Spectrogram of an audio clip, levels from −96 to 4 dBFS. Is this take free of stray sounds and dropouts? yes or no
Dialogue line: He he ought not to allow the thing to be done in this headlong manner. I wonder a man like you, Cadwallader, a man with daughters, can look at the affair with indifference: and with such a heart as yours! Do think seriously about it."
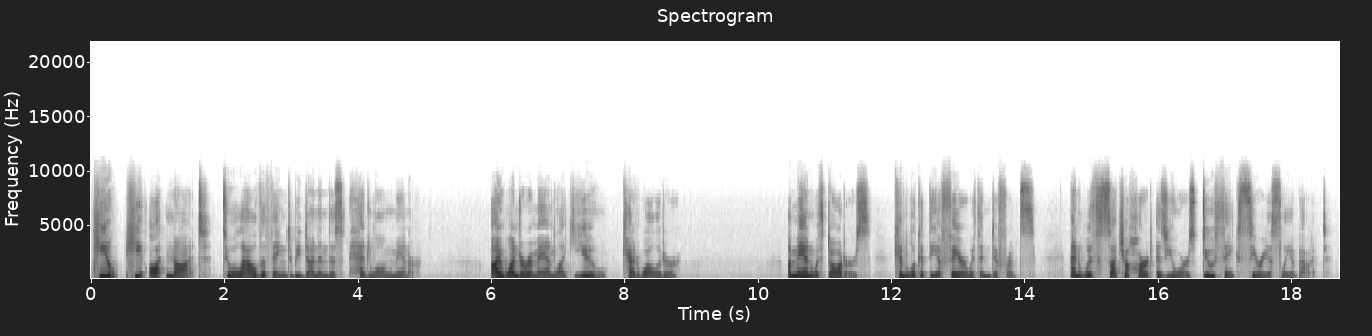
yes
